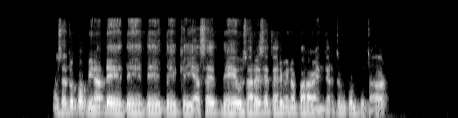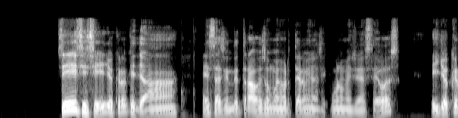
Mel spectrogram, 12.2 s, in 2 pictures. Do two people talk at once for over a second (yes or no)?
no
